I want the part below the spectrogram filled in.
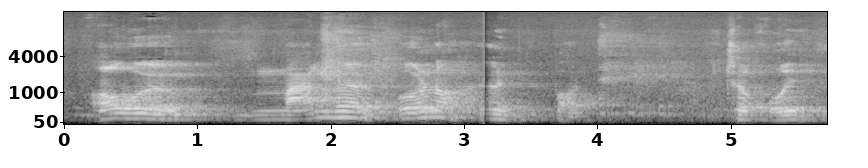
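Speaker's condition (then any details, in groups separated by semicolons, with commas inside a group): Brain injury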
